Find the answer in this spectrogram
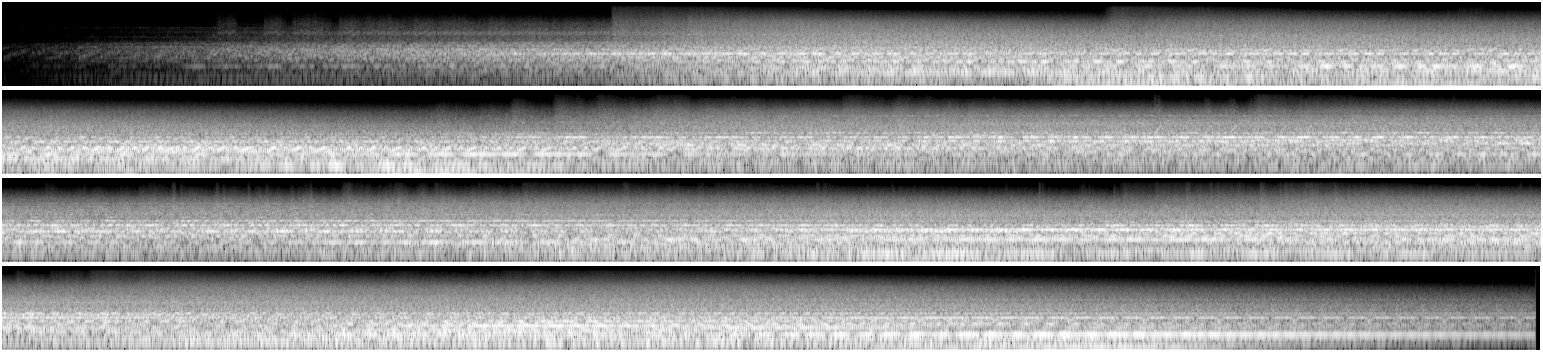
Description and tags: Intense-Dark-Guitar
Intense noise and dark surround ambient, i made it with: one take, one guitar, six effect. Good for movie-fx.
ambient, dark, guitar, intense, noise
